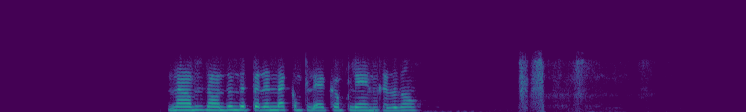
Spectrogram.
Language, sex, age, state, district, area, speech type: Dogri, male, 45-60, Jammu and Kashmir, Udhampur, urban, conversation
